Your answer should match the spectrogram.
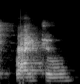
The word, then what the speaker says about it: frighten: second again not always there's frighten frighten which is a verb which is stressed on the first one and if you look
